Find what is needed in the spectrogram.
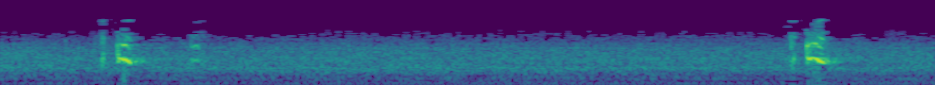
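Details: A newborn baby hiccuping while asleep: two brief, abrupt catching sounds about three and a half seconds apart over quiet room hiss.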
